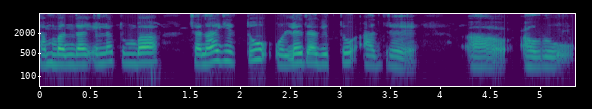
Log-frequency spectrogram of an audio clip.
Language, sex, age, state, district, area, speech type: Kannada, female, 18-30, Karnataka, Chikkamagaluru, rural, spontaneous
